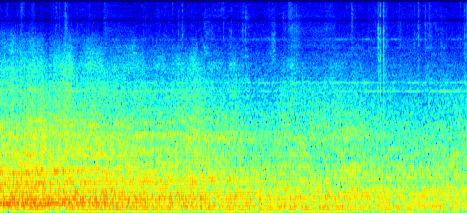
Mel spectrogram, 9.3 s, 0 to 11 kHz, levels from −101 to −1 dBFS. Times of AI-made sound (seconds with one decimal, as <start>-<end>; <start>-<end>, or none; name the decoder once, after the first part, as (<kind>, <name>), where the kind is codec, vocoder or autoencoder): 2.1-2.7 (codec, SNAC); 5.7-6.7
